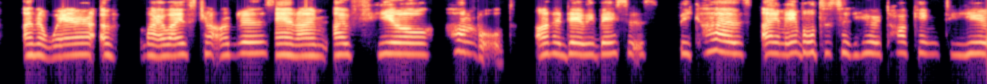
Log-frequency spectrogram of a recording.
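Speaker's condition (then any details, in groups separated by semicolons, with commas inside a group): Cerebral palsy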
